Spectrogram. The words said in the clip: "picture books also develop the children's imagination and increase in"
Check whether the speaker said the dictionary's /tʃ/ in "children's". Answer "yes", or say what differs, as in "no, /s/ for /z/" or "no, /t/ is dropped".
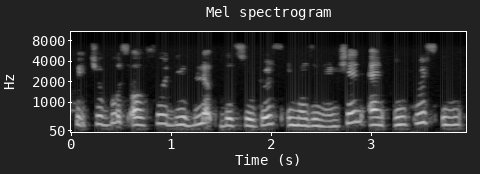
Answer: no, /s/ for /tʃ/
